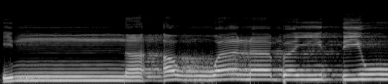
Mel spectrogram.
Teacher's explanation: Inna ada bacaan gunna musaddada karena ada nun yang bertasdid, kita tekan 3 ketuk.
